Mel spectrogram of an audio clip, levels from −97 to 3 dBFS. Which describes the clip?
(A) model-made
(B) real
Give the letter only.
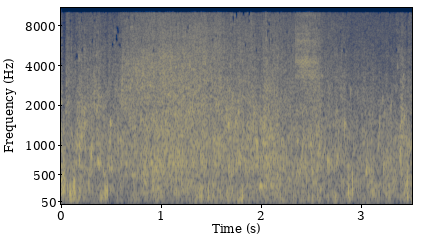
A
